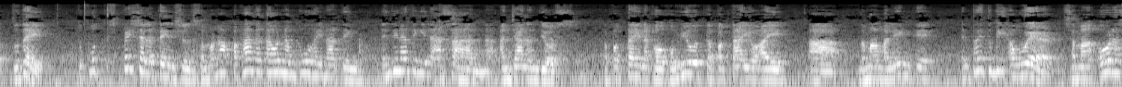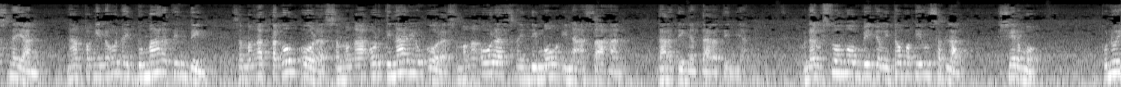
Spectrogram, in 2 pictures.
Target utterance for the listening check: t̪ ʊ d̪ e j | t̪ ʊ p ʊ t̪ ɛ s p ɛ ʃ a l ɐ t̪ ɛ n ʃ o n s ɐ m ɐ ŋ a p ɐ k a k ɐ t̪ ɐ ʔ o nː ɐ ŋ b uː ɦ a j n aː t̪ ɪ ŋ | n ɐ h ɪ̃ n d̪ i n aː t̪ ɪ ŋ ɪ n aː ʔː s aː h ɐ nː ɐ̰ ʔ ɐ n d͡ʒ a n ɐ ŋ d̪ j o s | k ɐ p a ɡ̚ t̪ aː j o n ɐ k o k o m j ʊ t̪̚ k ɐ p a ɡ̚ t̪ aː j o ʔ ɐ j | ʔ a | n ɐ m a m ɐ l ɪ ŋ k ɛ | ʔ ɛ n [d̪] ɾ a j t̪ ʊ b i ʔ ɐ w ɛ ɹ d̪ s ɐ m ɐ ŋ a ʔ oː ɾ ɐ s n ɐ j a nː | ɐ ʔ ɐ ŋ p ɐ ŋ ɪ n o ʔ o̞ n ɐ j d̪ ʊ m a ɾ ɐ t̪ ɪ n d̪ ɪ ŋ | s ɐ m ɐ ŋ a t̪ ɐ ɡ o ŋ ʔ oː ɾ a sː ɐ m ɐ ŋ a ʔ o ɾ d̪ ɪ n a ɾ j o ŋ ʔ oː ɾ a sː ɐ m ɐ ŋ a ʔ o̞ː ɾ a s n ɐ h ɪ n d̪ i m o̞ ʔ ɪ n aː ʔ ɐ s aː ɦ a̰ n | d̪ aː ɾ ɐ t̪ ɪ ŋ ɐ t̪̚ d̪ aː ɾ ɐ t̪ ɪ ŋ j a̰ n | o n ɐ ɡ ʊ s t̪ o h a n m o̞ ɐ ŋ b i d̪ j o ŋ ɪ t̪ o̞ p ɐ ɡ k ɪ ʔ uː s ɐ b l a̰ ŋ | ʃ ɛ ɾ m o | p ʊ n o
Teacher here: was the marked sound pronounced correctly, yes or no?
no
